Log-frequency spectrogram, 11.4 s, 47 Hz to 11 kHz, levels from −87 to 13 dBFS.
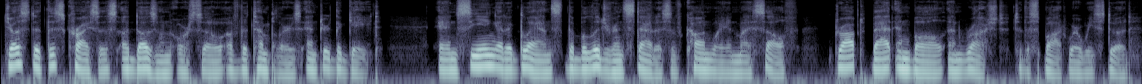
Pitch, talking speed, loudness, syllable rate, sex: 110 Hz, 200 wpm, -19 LUFS, 5.0 syllables/s, male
